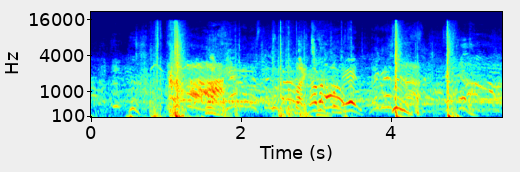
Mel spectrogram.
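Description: A crowd of men shouts and jeers nearby.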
